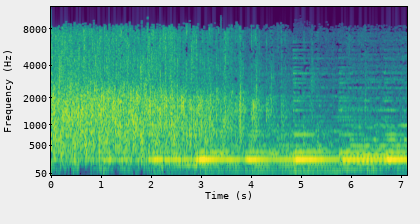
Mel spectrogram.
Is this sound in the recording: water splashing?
no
